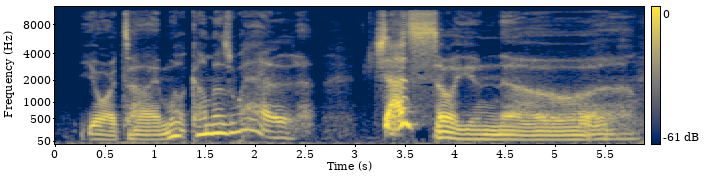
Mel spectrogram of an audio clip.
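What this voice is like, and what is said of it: Scary, eerie character voice. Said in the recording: “you got a little bit of a scary voice there.”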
